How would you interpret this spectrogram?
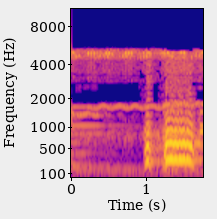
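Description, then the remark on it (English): An owl hoots twice, a short clipped note followed by a longer drawn-out hoot, clear over a faint steady night hum with a thin high whine. “That's probably just an owl.”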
